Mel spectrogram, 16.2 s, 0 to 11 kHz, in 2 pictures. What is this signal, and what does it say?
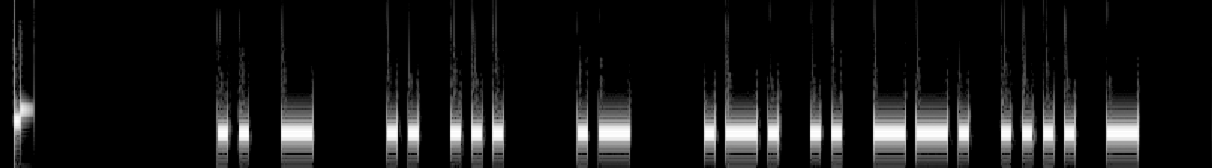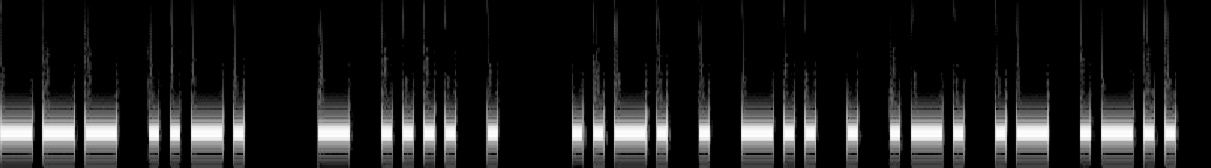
Morse code, heard as a keyed tone, about 17 wpm, 700 Hz. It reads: IT IS A RIGHT OF THE FEDERAL
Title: Sentences from Top 1000 Words - Review Part 5 - 17wpm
